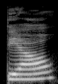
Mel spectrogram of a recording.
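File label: "diao", Mandarin Chinese, second tone; pinyin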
